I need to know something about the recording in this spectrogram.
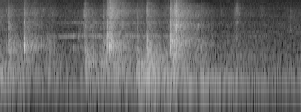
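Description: A few short clicks and rustles of small plastic parts being handled: a back-probe pin taken from its clear plastic case.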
